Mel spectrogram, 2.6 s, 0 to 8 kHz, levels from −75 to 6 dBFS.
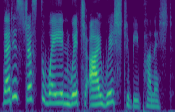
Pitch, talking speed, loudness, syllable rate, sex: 225 Hz, 275 wpm, -19 LUFS, 5.7 syllables/s, female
